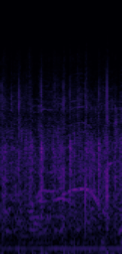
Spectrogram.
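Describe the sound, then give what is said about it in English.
A church audience at Christian Growth Center claps steadily to give praise to God, many overlapping hand claps forming a continuous, moderately loud patter with a few sharper accents, and faint voices mixed in beneath. “Come on, let's clap our hands and give Him praise tonight.”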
